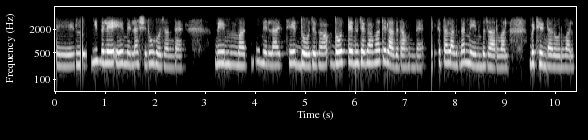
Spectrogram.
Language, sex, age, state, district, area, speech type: Punjabi, female, 18-30, Punjab, Muktsar, urban, conversation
